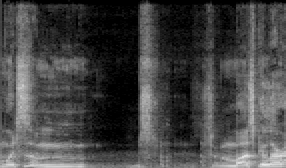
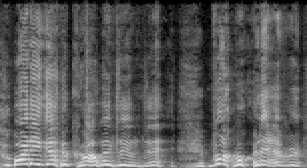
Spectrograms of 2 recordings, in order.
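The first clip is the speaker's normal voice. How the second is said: high, laughing shout; high laughing disbelief; laughing outburst; 11 semitones higher than usual. Real, not acted. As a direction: crack up in disbelief.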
